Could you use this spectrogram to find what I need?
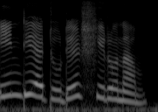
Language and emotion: Bengali, neutral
